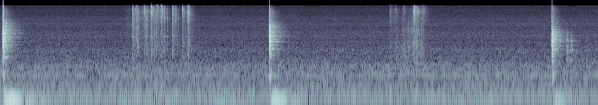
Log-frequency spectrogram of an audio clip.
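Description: Go stones are placed on a wooden go board, giving three sharp, bright clacks with a short ring, each followed by a quick decay. Fainter, quieter clicking rustles fall between the placements, over a steady low hum.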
